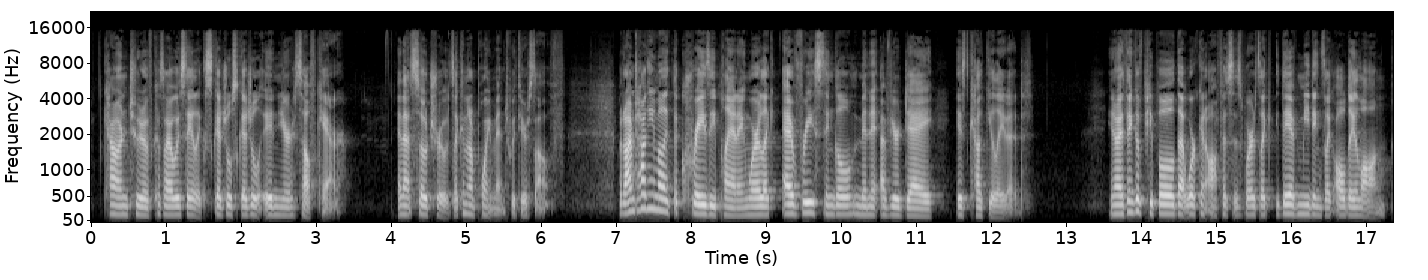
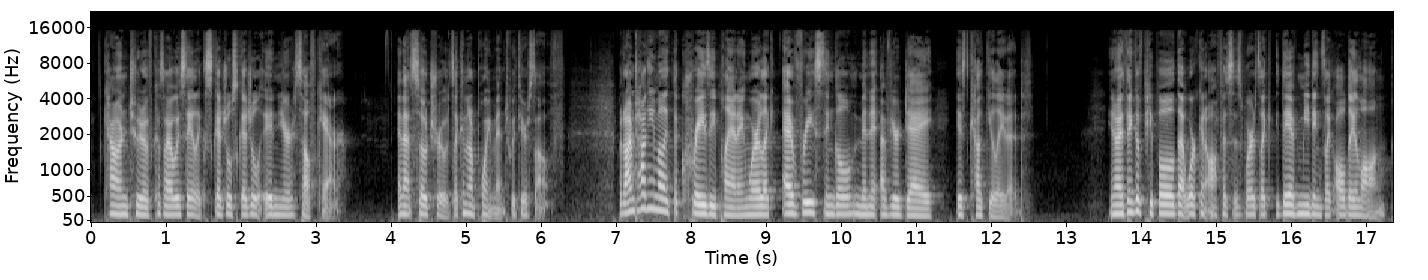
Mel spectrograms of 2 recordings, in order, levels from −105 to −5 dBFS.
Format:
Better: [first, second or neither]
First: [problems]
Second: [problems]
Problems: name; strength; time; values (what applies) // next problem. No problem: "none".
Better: second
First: thin; somewhat; fading below 300 Hz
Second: none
